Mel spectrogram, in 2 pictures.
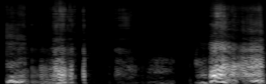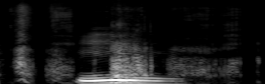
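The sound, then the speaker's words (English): A zipper is zipped back and forth for ASMR in several short, rasping bursts with brief pauses between them, and a low, buzzing grunt-like voice sounds partway through. “Is that nice? A little zipper? A little zippy zippy?”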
